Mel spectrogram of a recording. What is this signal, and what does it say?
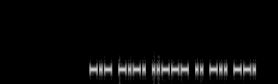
Morse code, heard as a keyed tone, about 51 wpm, 700 Hz. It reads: KC2IDG
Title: USA Call Signs - 6 Characters - Repeated 2x - 50wpm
